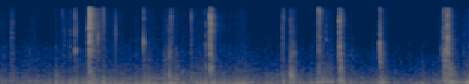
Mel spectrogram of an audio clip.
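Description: Scattered light clicks and taps, about half a dozen, as a rubber balloon is fitted over the mouth of a glass test tube standing in a wooden rack. The loudest click comes about a second in.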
